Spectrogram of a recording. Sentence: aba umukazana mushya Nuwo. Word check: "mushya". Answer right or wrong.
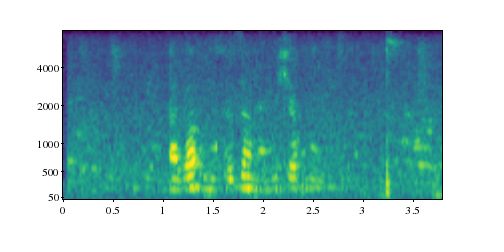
right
